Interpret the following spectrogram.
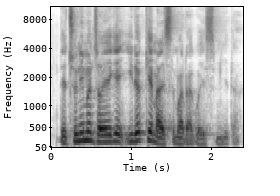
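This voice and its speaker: A male pastor giving an early-morning church sermon, telling stories with lively acted-out quotes and sometimes dropping to a near whisper. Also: fairly high pitch, very fast, gravelly. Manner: animated storytelling, acting out quoted voices, dropping to a hush. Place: church sanctuary.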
